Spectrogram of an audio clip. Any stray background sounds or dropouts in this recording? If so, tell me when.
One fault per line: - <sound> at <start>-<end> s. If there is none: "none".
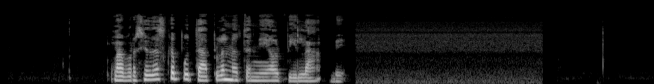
none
